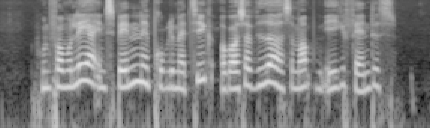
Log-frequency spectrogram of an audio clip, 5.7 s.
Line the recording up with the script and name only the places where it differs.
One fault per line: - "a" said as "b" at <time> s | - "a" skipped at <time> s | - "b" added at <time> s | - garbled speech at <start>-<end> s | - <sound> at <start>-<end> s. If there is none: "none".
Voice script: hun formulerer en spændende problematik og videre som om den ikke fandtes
- "går så" added at 3.0 s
